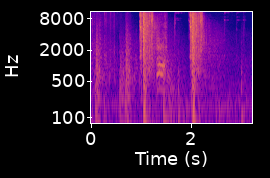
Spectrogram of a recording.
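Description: A semi-automatic rifle fires single shots.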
